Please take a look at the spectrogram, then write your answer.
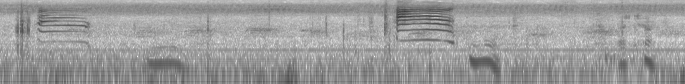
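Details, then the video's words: Stray cats at a Japanese fishing port in the evening, seeking affection and rubbing against a visitor; two clear harmonic meows, the second longer and louder, over low rumbling background noise and a steady hum. "夕方の漁港でおかっぱちゃんが甘えてスリスリが止まらない‼️ Japanese cats"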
